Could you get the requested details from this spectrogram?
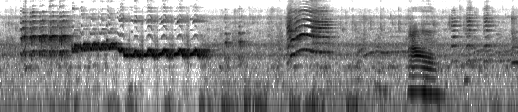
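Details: Black-throated laughingthrush (poksay Hongkong) singing actively in cat-like mimicry, used as a training recording for other birds: bright sustained whistles that step downward, then two sharp meow-like harmonic sweeps that slide down in pitch, with quiet gaps between.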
